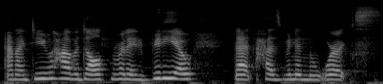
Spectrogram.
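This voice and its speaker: A woman's voice: a little high, steady tone, moderate pace, faint music behind. Twenties woman, Irish accent worn by London, casual vlogger, filler-heavy and giggly, seated at home. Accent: Irish, softened by years in London. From Ireland and Belgium. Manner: chatty, giggly, lots of fillers. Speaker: YouTuber. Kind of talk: casual sit-down vlog. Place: bedroom at home.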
